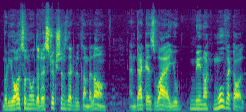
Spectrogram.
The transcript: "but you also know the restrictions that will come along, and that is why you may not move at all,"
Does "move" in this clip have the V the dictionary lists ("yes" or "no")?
yes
